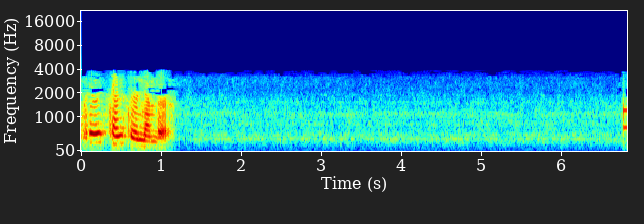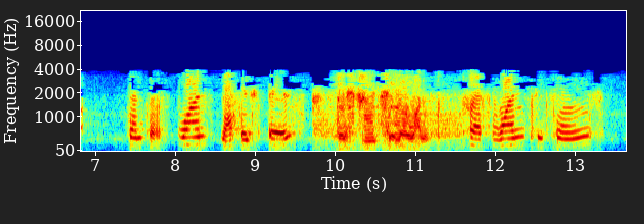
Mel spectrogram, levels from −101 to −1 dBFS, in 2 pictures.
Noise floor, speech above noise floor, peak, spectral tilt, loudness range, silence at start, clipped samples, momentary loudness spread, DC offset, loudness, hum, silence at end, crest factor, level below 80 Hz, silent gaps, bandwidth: -49 dBFS; 38 dB; 0 dBFS; -8 dB/octave; 14 LU; 0 s; 0.2%; 12 LU; under 0.1%; -11 LUFS; none; 0.3 s; 14 dB; -54 dBFS; none; 4 kHz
